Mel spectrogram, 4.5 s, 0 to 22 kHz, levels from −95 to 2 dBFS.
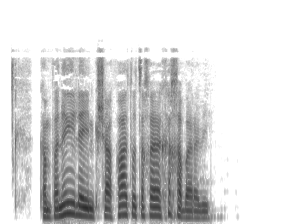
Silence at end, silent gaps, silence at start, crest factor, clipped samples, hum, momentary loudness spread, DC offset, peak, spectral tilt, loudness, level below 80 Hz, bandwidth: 1.35 s; 0.52-0.59 s; 0.15 s; 18 dB; under 0.1%; none; 11 LU; under 0.1%; -8 dBFS; -5.5 dB/octave; -24 LUFS; -70 dBFS; 9.4 kHz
